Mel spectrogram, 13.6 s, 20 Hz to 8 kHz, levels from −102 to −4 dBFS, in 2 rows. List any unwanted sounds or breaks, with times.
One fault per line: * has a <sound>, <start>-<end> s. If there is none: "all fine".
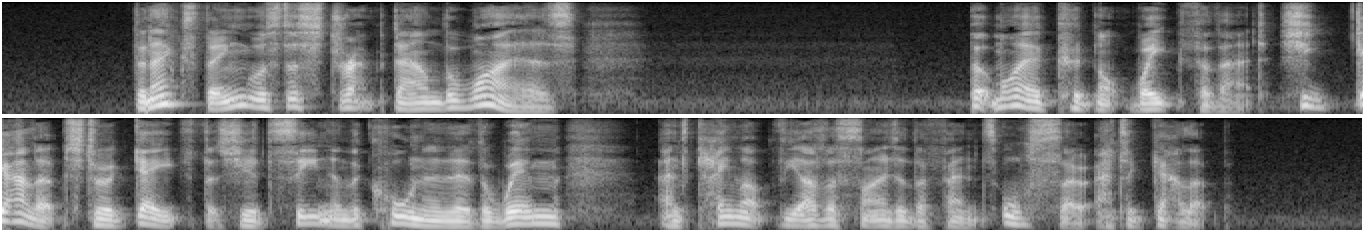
all fine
